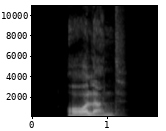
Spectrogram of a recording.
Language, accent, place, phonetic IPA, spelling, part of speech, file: German, Germany, Berlin, [ˈoːlant], Åland, proper noun, De-Åland.ogg
- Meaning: Åland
